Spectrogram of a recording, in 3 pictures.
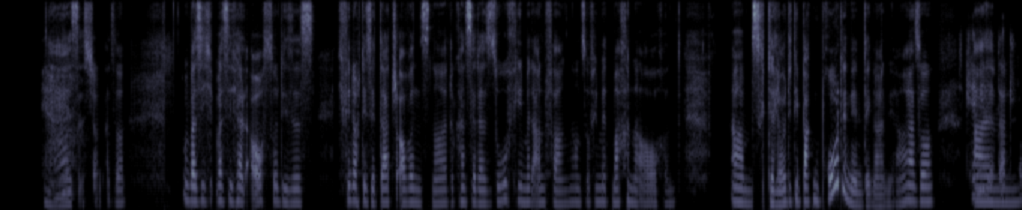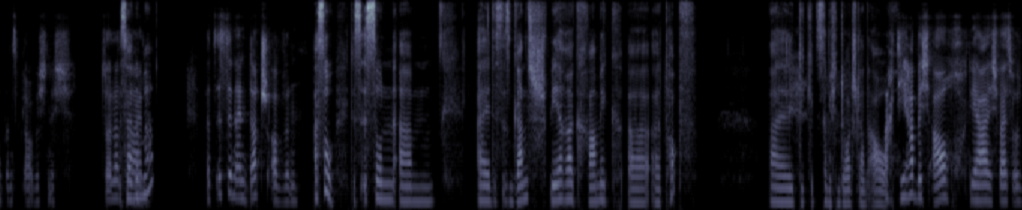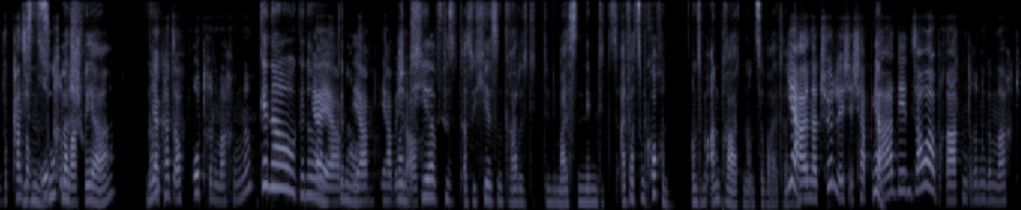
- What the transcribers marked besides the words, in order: none
- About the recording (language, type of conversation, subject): German, unstructured, Welches Essen erinnert dich am meisten an Zuhause?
